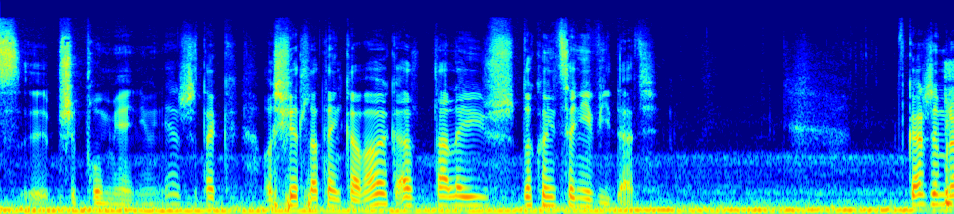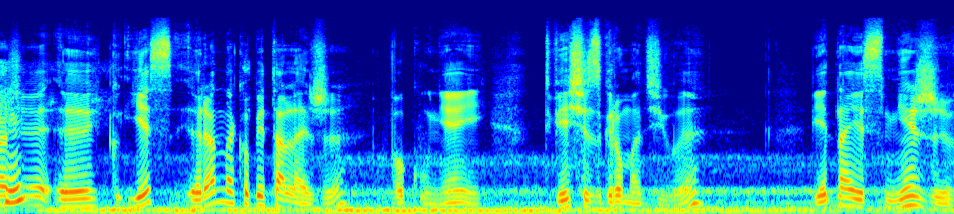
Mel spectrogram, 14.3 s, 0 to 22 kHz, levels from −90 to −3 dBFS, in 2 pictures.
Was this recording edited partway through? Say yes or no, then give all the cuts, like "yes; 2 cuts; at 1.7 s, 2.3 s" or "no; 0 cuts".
no; 0 cuts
